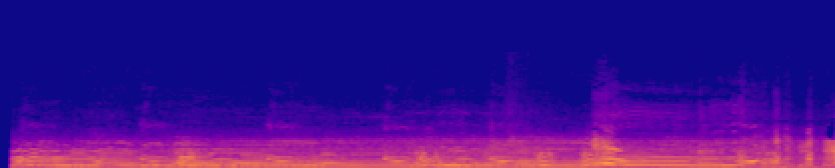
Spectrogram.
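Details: Husky and Basset Hound howling together at a dog park, the tail end of a group howl: long sustained wavering tones holding steady with rising and falling inflections layered over each other, a brief yelping break near the end.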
